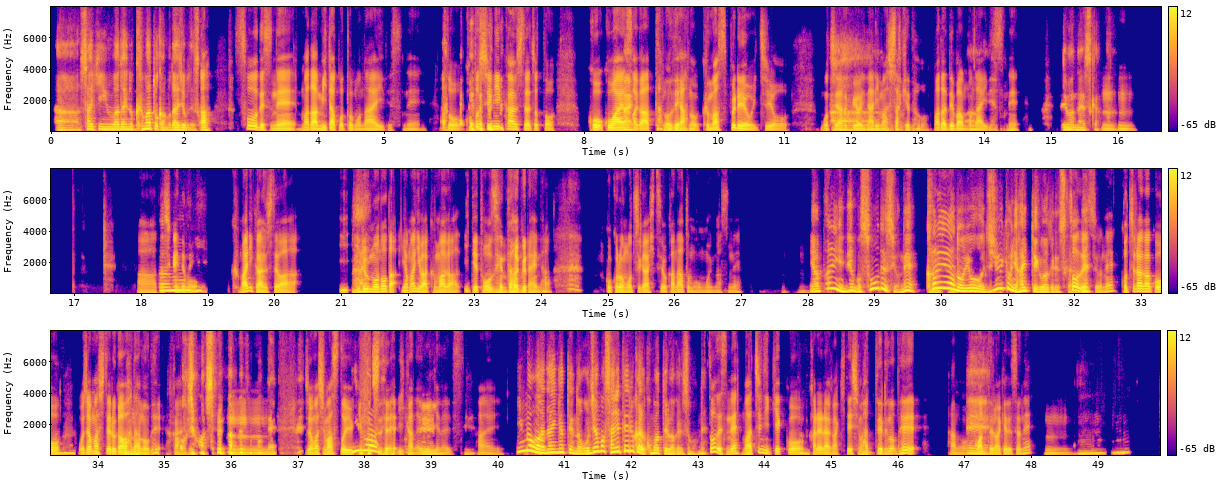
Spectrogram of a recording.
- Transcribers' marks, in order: other noise; laugh; laughing while speaking: "あったので、あの"; laughing while speaking: "なりましたけど"; chuckle; laughing while speaking: "当然だぐらいな"; laughing while speaking: "側なので、はい"; laughing while speaking: "お邪魔してる側ですもんね"; laughing while speaking: "気持ちで行かないといけないです"
- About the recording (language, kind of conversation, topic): Japanese, podcast, 登山中、ものの見方が変わったと感じた瞬間はありますか？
